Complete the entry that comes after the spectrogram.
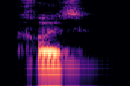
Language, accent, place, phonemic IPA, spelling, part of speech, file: French, France, Paris, /kʁøz/, Creuse, proper noun, LL-Q150 (fra)-Creuse.wav
- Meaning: 1. Creuse (a department of Nouvelle-Aquitaine, France) 2. Creuse (a right tributary of the Vienne, in southwestern France, flowing through the departments of Creuse, Indre, Indre-et-Loire and Vienne)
